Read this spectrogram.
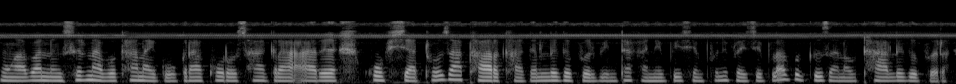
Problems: constant background noise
